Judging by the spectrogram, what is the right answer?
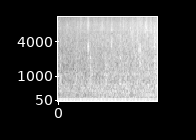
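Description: Steady light rain falls in a video game setting, an even hiss of drops spread across the whole stretch with no talk.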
